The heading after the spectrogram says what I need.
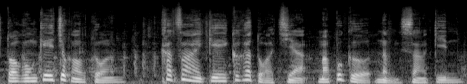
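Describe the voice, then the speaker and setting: A man's voice: medium pitch, wildly swooping pitch, normal speed, darkish tone. A man with a Taiwanese accent narrating a scripted first-person story as a radio drama storyteller.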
